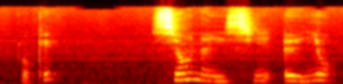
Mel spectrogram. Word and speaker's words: Ei: Ei. Ei. Ei. On a ici et i. C'est ei. Ei, c'est l'œuf.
